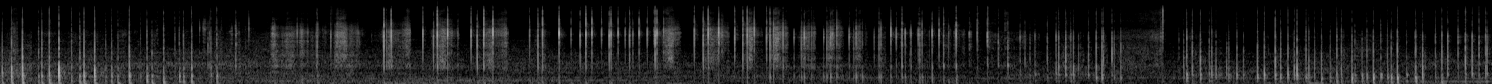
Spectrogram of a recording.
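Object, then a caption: Soft plastic squeeze tube. Long acrylic nails rapidly tap and scratch a hand-sized, white-pink soft plastic cosmetic squeeze tube held up in the air. The result is a dense, continuous stream of sharp, crackly clicks and scratchy rasps, bright and high with almost no low end. Each tap dies away instantly.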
